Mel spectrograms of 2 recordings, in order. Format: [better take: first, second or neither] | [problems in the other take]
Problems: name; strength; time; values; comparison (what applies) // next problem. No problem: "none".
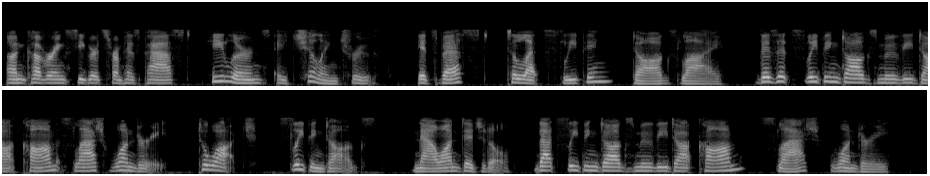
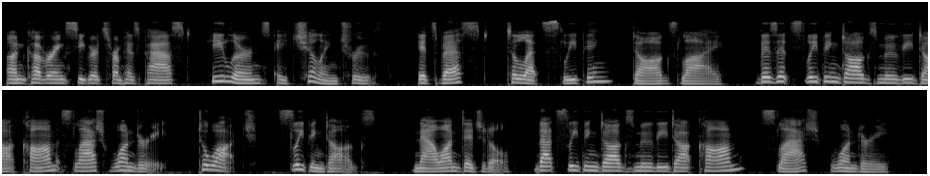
second | garbled, watery; badly; nothing above 5.5 kHz; slightly in the second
